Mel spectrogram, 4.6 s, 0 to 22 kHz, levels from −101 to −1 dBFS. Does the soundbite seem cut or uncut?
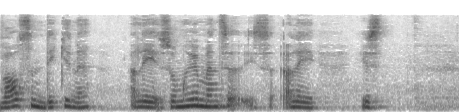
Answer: uncut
